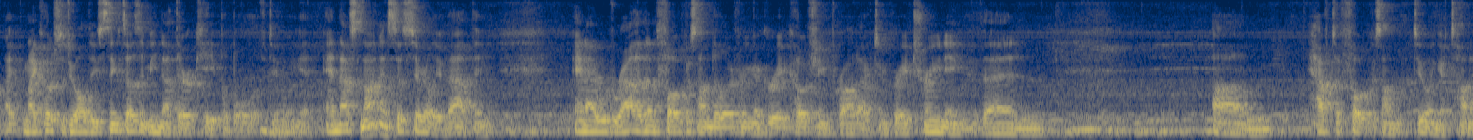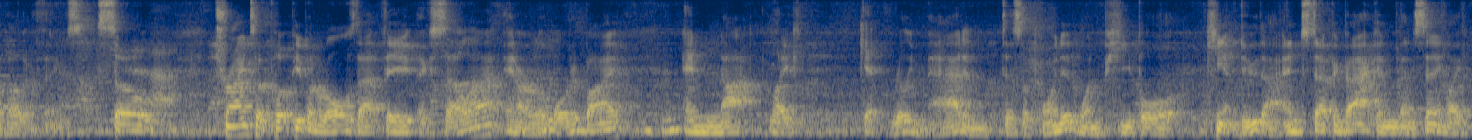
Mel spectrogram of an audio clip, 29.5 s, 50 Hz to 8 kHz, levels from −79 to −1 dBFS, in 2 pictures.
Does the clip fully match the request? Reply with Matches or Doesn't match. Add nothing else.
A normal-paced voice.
Matches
